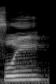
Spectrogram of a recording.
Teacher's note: ضم الشفتين عند الصاد المكسورة، وهذا خلل، فلا أقول صي وإنما أقول صي صي، أفخم من غير ضم للشفتين كما تدربنا في المستوى الأول.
